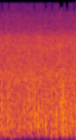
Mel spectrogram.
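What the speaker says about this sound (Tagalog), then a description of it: "Buruwisan Falls pag naulan." Steady rain pours down at a waterfall, a dense, loud hiss of drops hitting surfaces that fills the whole moment without a break.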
